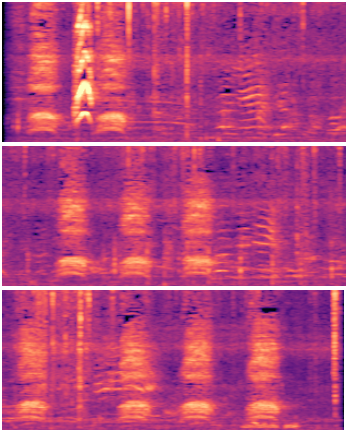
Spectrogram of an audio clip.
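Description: Rose-ringed (Indian ringneck) parakeet giving a series of short, loud calls, about nine in all at uneven gaps, with a quick rising whistle about a second in.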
